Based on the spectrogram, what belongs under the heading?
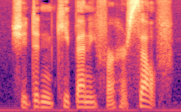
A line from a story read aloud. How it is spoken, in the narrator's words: grumbled the sergeant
